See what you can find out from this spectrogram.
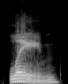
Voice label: "lame", American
